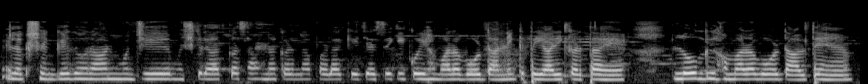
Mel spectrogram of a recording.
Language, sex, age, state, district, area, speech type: Urdu, female, 18-30, Uttar Pradesh, Ghaziabad, urban, spontaneous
